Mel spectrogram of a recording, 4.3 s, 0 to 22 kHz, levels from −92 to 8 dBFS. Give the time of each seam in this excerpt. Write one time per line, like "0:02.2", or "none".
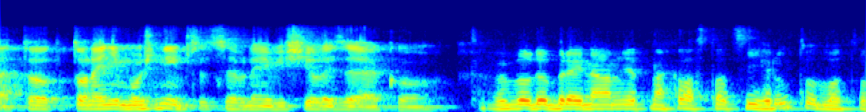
0:02.3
